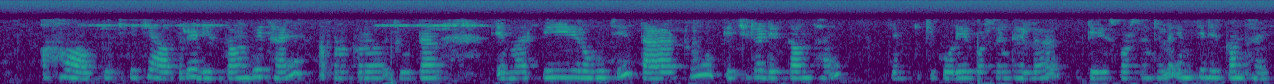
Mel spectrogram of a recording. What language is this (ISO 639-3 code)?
ori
